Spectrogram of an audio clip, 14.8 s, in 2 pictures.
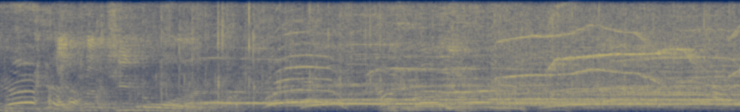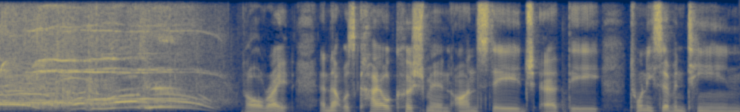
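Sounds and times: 
crowd applause: 0.0 - 9.8
speech: 10.2 - 14.7.

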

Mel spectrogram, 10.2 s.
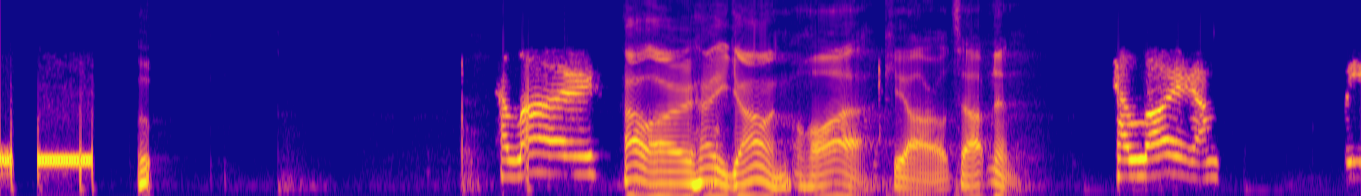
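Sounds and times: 
phone dialing tones: 0.0 - 0.7
speech: 1.0 - 1.2, 3.7 - 7.8, 8.4 - 9.2.

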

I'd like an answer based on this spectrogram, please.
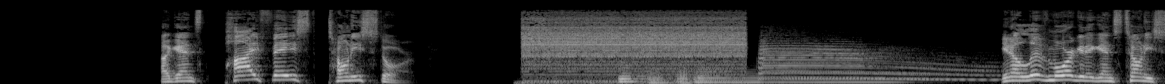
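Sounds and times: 
speech: 1.6 - 4.1, 6.2 - 7.8, 10.0 - 11.6
harsh buzzer: 5.2 - 9.0.

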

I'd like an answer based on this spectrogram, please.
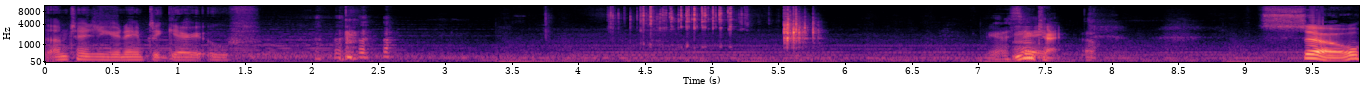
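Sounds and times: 
speech: 0.0 - 2.7, 7.1 - 8.0, 9.2 - 9.8
many dice being rolled: 4.2 - 5.9.

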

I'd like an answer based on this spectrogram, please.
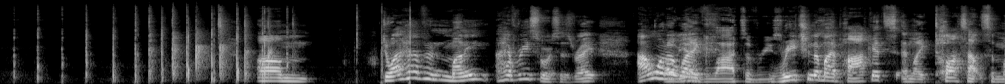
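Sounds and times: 
several people clapping: 0.4 - 4.2
speech: 2.6 - 3.2, 3.8 - 10.0.

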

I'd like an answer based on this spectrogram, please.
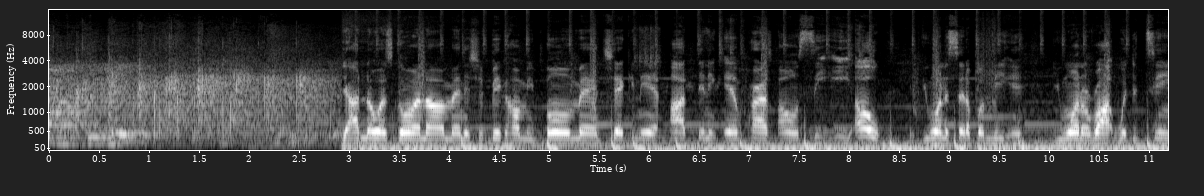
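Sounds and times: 
audience applause: 0.0 - 2.9
speech: 2.9 - 11.1.

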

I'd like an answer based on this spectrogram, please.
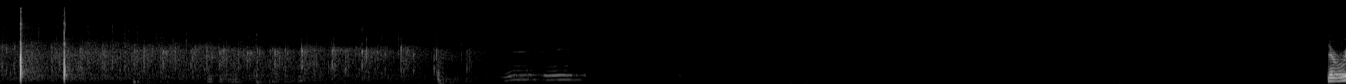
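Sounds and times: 
audience applause welcoming a speaker at a church service: 0.0 - 5.0.

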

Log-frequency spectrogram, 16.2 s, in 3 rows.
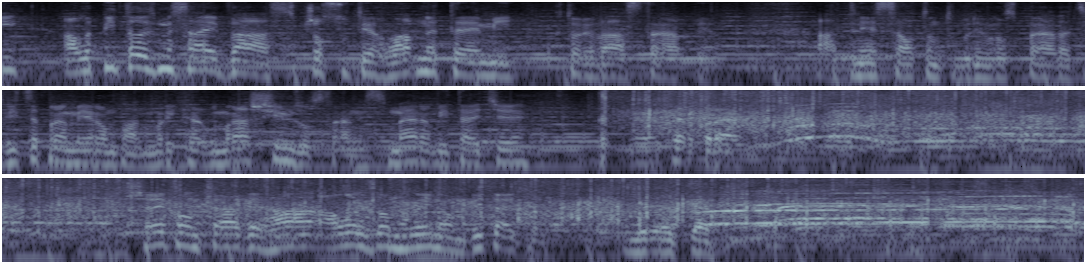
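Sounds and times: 
speech: 0.0 - 9.8, 11.5 - 15.1
rhythmic audience applause: 8.3 - 16.2.

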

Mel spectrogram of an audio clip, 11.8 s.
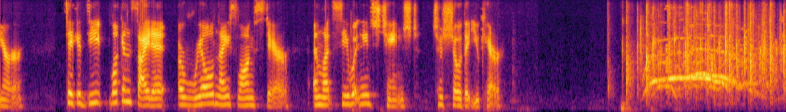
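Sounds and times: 
speech: 0.0 - 0.4, 1.0 - 7.6, 9.3 - 9.6
applause from teachers in the room: 9.1 - 11.7
person cheering: 9.6 - 11.7.

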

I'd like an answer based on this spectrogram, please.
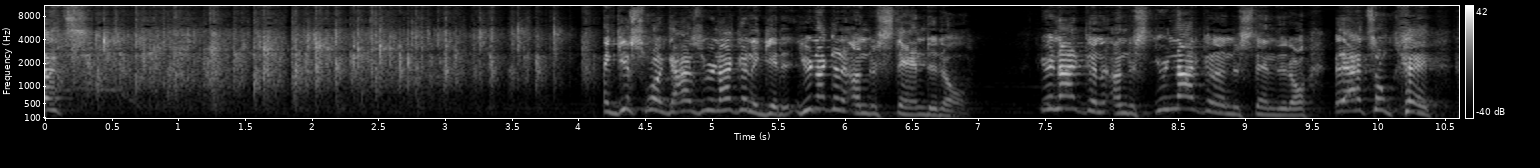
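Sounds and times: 
audience clapping: 0.0 - 4.5
speech: 4.2 - 10.5.

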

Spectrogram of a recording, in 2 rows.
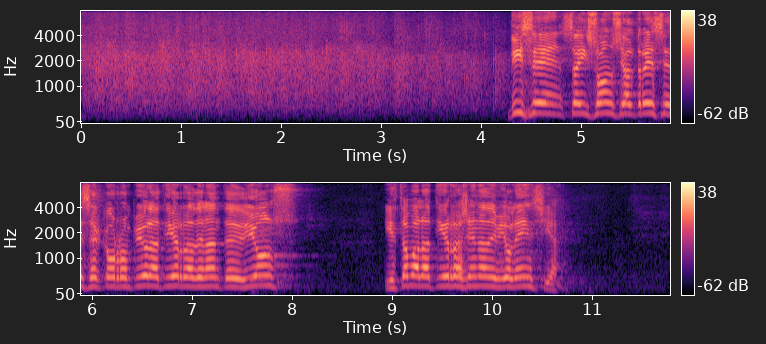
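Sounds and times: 
audience applause: 0.0 - 4.4
speech: 4.3 - 8.1, 8.9 - 10.8.

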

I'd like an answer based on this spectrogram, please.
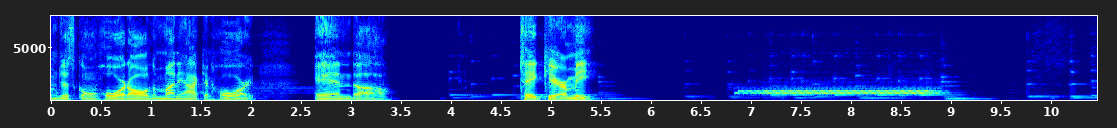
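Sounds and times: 
speech: 0.0 - 3.4, 4.7 - 5.5
telephone melodic electronic ringtone with an incoming call: 6.8 - 9.4.

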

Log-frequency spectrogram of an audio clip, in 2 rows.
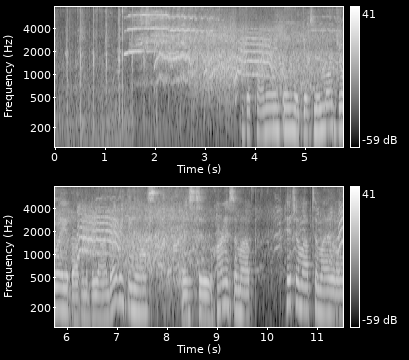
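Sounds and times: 
pony stallion hooves clopping at a trot: 0.0 - 3.0
pony stallion whinnying: 1.2 - 4.4
laughter: 2.0 - 11.5
speech: 3.8 - 9.8, 10.4 - 11.5.

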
